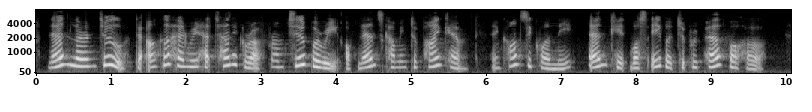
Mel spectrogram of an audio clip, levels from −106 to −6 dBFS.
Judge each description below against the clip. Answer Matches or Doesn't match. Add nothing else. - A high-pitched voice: Matches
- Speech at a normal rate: Matches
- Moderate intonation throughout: Doesn't match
